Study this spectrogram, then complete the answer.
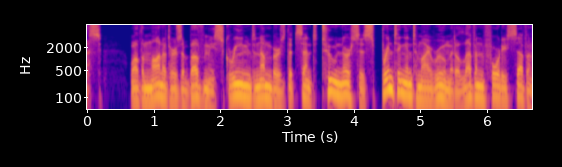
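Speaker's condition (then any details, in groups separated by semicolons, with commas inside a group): No condition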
